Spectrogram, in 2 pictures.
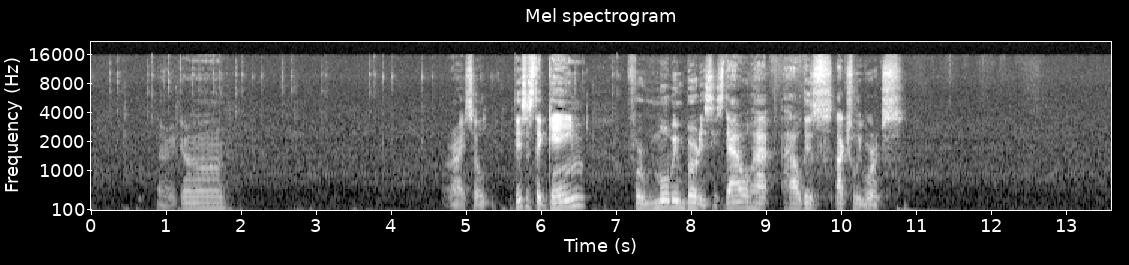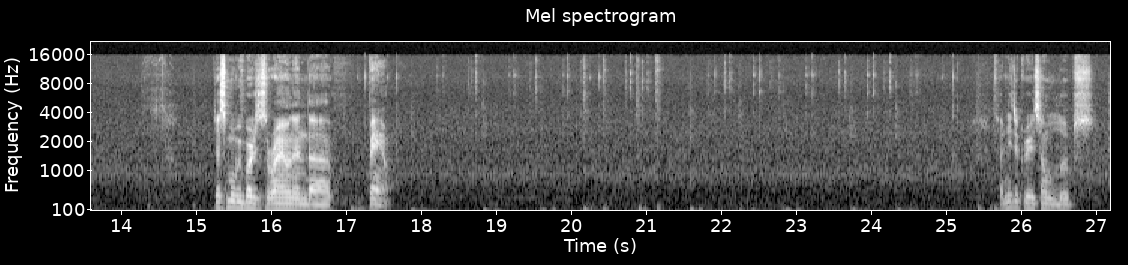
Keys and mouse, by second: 0.0-3.4 typing, 5.4 g, 6.6 g, 16.0-17.5 right drag, 17.5 click, 17.8 g, 18.6 click, 18.8 g, 19.4 click, 19.6 g, 20.0 click, 20.7 click, 21.5-24.3 typing.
